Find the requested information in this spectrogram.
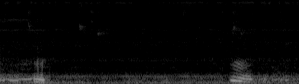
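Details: A tired male cat resting at home, snoring like a person. Two short, low, grumbling snore breaths, about two seconds apart, are separated by near-silence indoors.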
